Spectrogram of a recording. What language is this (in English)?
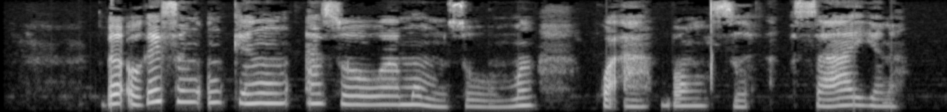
Bafut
